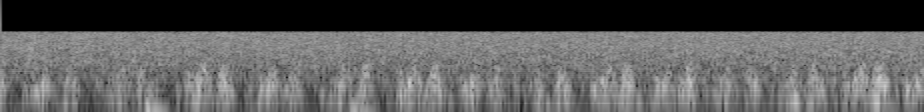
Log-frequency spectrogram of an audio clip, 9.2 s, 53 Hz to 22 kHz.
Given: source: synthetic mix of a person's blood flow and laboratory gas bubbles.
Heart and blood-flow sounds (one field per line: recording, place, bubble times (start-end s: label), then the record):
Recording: Doppler ultrasound of blood flow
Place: precordium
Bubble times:
8.74-8.89 s: bubbles
From the record:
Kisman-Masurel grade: 111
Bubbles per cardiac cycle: 1 to 2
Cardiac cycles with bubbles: 1 to 10%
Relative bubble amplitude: barely perceptible (0.100 to 0.250)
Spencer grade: 1 (occasional bubble signal discernible with the cardiac motion signal, with majority of cardiac periods free of bubbles)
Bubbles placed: anywhere in the cardiac cycle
